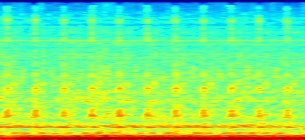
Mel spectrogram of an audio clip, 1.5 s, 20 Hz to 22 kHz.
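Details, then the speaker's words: 1985 Toyota Pickup 22R 2.4, warm after 10 minutes idling, after fuel filter change: sharp light ticking about seven times a second from the top end; lifter noise, chain slap or bad guides suspected. "Getting at normal temperature here. It's been idling for about 10 minutes. Got some lifter noise here, or maybe chain slap,"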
